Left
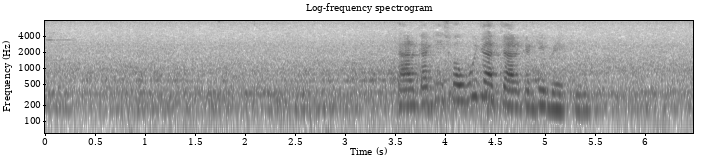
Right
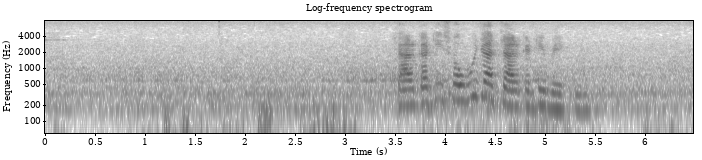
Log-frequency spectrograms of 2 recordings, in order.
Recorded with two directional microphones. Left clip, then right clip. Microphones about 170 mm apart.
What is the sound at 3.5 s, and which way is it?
A woman's voice, 20° right (ahead or behind).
